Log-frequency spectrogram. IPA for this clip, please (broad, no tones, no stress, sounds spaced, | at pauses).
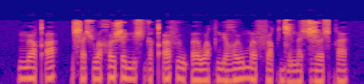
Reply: m ø qʼ ə | ʂ a ʃ w ə χ ø ʂ e mʲ ɒ ʃ ɡ e qʼ ø f ʉ w ʔ ɜ w ʉ q mʲ ø ʁ ʉ w m ɜ f ø q d͡ʑ ə n a ʃ ʐ ɜ ʃ q e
